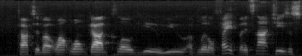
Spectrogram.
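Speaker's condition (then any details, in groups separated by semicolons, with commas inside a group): No condition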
